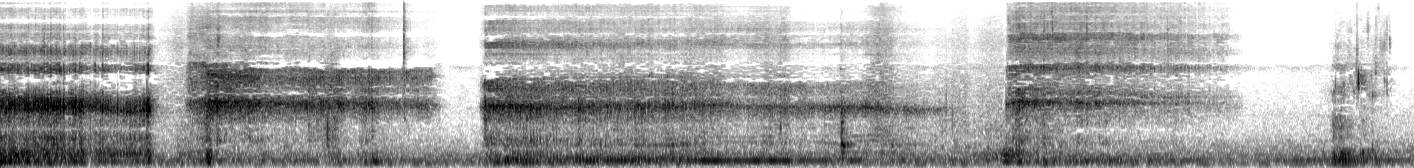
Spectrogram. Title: Stop snoring 😴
